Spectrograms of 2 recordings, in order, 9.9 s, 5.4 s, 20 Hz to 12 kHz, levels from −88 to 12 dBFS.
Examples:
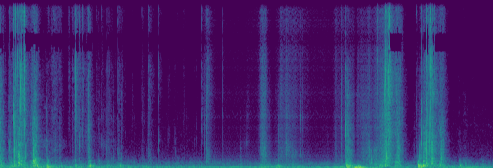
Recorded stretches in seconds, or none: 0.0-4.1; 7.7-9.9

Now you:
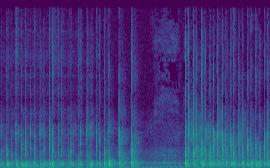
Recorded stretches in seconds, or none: 2.0-5.4

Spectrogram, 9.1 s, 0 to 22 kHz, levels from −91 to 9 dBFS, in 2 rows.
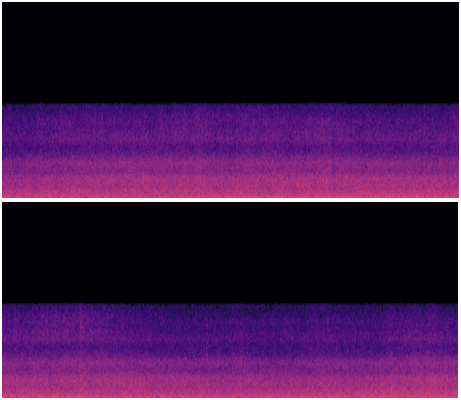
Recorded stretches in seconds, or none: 0.0-0.8; 1.7-9.1

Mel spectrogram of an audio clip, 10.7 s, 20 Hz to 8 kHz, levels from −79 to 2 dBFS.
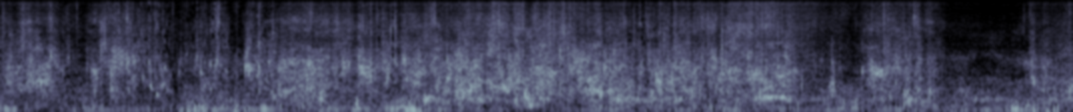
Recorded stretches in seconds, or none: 1.3-2.8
